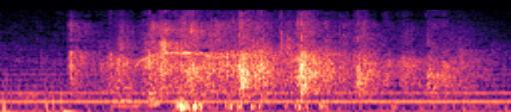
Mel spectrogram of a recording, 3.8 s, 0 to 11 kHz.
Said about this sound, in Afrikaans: Julle kan nou vir my hande klap, ek het donderdag 35 geword.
